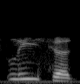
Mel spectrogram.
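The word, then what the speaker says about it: Licia: Is it Lycia? – No, it's Lisa, George. – Spell it for us, would you? – L, I, C as in Charlie, I A.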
